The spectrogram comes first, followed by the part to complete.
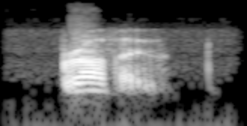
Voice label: vehicles airplane pilot radio chatter says phonetic alphabet bravo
